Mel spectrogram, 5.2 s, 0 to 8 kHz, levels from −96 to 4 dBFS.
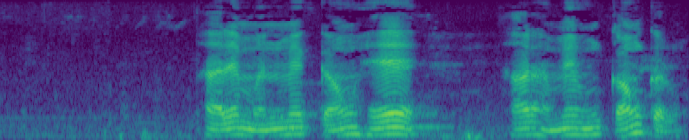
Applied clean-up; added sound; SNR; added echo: none; none; none; none.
